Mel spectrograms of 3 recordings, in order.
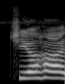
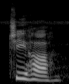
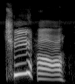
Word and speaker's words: Chiaha: find just Jess and she told me chiaha is pronounced chiha I've been saying it wrong guys I found how I found out how to say it it's chiha even though there's a c h e a h a it's chiha anyway it's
